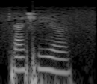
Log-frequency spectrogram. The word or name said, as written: cashier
